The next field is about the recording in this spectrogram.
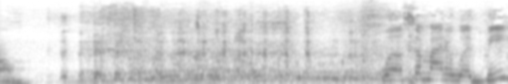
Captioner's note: laughter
